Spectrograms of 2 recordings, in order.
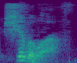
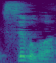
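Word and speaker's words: shibboleth: Well, they said, "Well, then say shibiloth." You know, just say this one word, you know, chivaloth. But they would say civil because they couldn't pronounce it correctly.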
